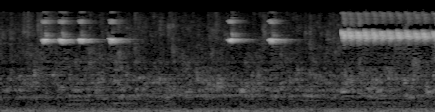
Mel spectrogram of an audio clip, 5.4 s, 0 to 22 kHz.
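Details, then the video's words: Pre-dawn training song of a brown-throated sunbird, called ninja hummingbird locally: a quick string of four sharp high chirps, a pause, two more chirps, then a rapid, shrill, sustained trill. "masteran pedas kicau konin dacok, kolibri ninja 2tak dada coklat full tembakan rapat di saat sahur"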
